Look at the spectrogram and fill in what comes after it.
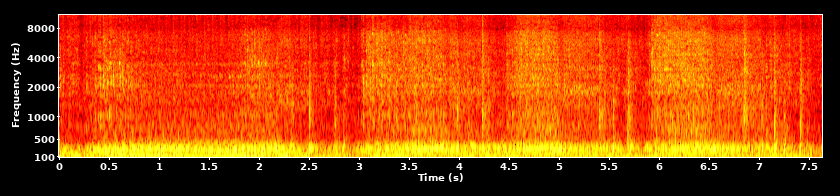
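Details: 1957 Chevy hardtop (LT1 Roadmaster conversion project) after advancing ignition timing; runs continuously, repeated throttle blips rise and fall cleanly without stumbling — healthy enough to drive, engine running normally.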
